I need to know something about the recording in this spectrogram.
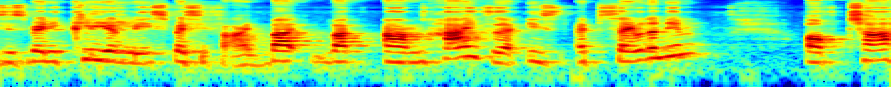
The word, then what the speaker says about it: Haizi: Is pronounced like Haizi.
